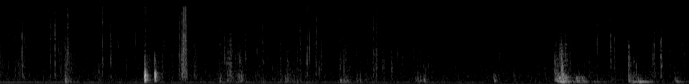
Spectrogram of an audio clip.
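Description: Feet shuffle and thud on dry ground nearby.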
